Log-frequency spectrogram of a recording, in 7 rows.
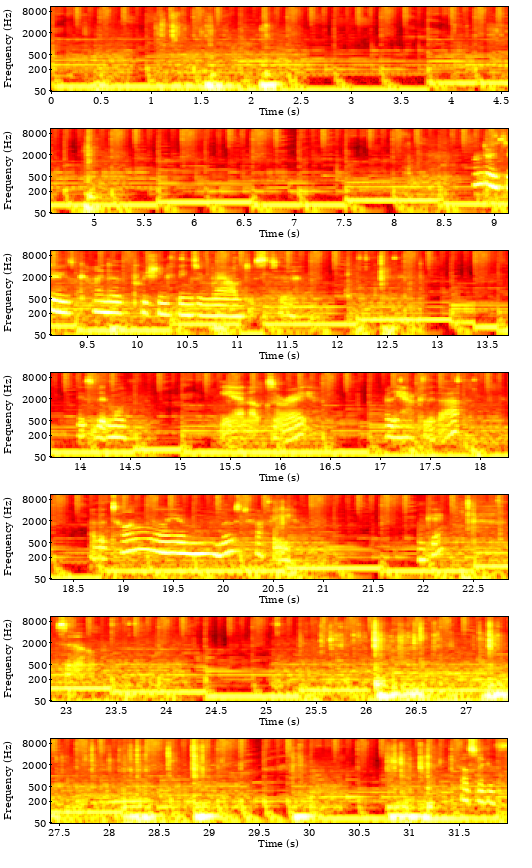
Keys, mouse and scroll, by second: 2.4 r, 5.1 w.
